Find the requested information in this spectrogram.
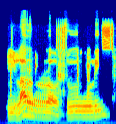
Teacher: ar-rasuli alif lam syamsiyah karena tidak dibaca, langsung masuk ke huruf berikutnya, yaitu ro, tandai roknya ada tasdidnya.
